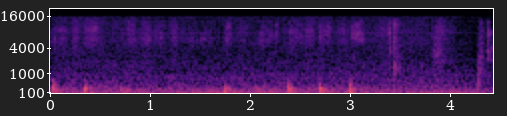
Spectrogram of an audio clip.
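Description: Marker pen writing on a whiteboard: a run of faint short strokes and light taps against the board, several close together in the middle.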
